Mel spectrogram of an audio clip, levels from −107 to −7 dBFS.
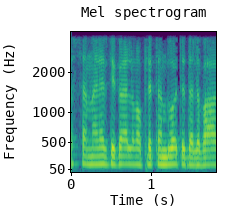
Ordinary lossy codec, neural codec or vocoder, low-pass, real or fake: AAC, 32 kbps; codec, 24 kHz, 0.9 kbps, WavTokenizer, medium speech release version 1; 3.6 kHz; fake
